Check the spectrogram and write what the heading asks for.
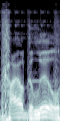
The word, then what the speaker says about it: Delisle: And we have Kyle Delisle here with us. Did I pronounce that right?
